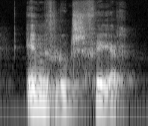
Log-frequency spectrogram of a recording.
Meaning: sphere of influence
- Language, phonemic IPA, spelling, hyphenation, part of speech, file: Dutch, /ˈɪn.vlutˌsfeːr/, invloedssfeer, in‧vloeds‧sfeer, noun, Nl-invloedssfeer.ogg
